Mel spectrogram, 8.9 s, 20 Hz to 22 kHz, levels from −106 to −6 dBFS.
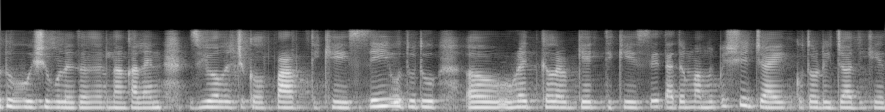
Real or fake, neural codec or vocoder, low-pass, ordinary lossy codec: fake; codec, 16 kHz, about 1 kbps, DyCAST, with the encoder's durations; 7.2 kHz; none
